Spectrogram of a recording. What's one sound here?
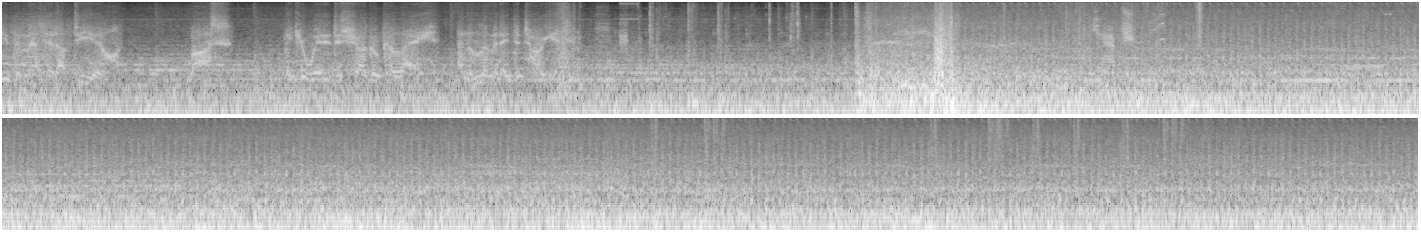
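A helicopter's engine and rotor drone in flight.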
